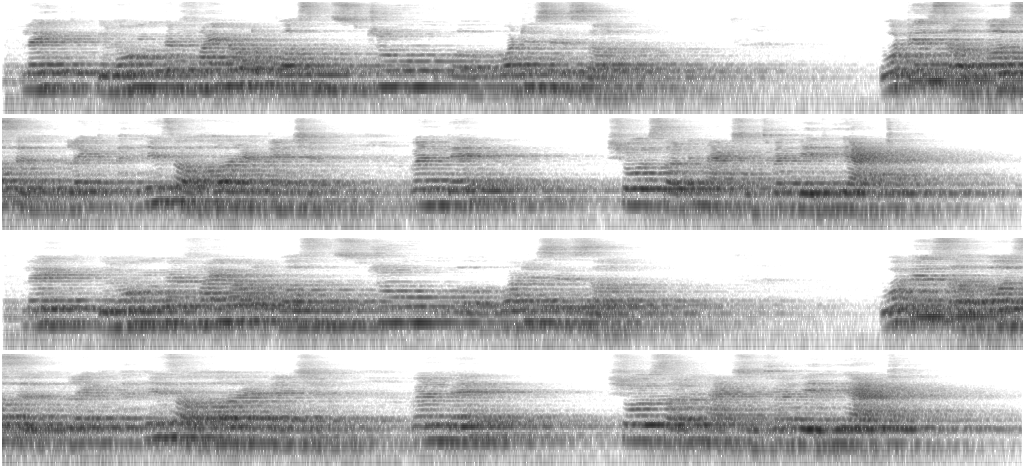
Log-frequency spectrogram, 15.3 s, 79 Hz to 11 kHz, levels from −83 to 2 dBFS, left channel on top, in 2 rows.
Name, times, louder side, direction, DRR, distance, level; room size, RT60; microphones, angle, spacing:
voice 1, 0.1-0.5 0.7-4.7 6.6-10.2 10.7-11.5 12.2-14.3, equal, 70° left, -5 dB, 1.7 m, -25 dB
9.5 x 6.3 x 3.3 m, 2.4 s
head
